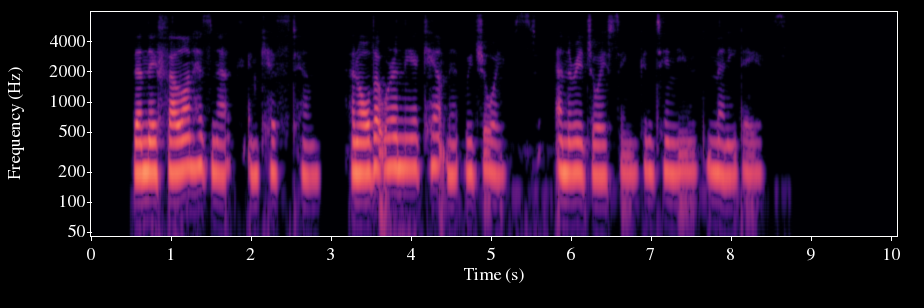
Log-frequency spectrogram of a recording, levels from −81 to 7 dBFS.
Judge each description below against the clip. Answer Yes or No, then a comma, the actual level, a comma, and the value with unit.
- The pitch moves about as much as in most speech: No, narrow, 1.3 semitones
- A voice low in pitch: No, high, 195 Hz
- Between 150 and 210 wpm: No, slow, 135 wpm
